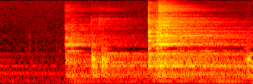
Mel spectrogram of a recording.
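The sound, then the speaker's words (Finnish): Prison bars rattle and clank in two loud metallic bursts, part of a sound recording, each leaving a bright, ringing resonance that lingers between hits. No voices. “Kalterin kolina, ja tässä on semmoinen pieni sellainen tavallaan tuommoinen vähän kirkonkellon tuonelan äänet.”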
